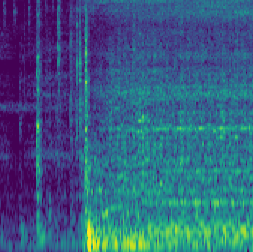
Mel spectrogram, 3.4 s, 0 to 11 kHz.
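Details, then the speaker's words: 1968 International C1100 truck, first crank after about 36 years unused, spark plugs removed: starter spins the engine in an even, quick whir with no compression pulses, speeding up slightly; turns over freely. "now obviously i don't have any compression because all the spark plugs are out but he's cranking good"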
